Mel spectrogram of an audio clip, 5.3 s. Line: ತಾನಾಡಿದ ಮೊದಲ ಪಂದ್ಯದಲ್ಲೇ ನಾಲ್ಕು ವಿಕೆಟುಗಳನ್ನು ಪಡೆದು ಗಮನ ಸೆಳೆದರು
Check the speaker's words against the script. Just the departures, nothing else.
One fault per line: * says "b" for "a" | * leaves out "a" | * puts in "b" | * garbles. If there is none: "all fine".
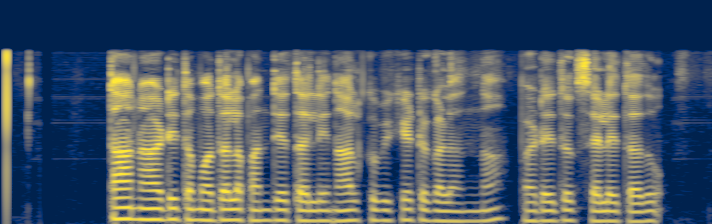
* leaves out "ಗಮನ"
